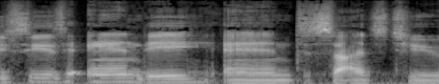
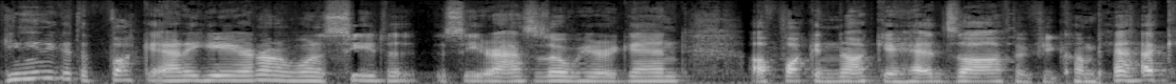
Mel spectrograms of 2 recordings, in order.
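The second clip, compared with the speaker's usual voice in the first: put-on furious yelling tirade, pitched high; 7 semitones higher than usual. Retelling how a wife yelled at two men to leave, imitating someone yelling. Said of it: "she's like yelling at Andy and Stanley".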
